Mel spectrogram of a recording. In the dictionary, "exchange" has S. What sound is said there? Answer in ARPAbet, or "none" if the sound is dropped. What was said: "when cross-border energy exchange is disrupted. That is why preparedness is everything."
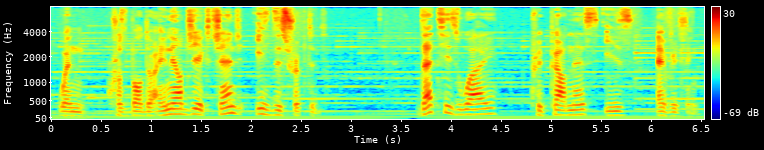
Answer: S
